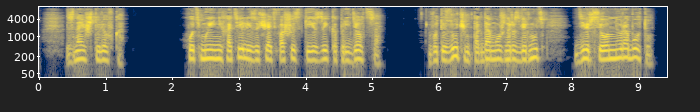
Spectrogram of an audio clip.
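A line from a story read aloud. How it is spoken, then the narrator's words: Whisper. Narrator (Russian): шепнул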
